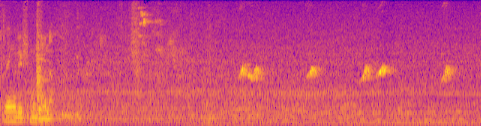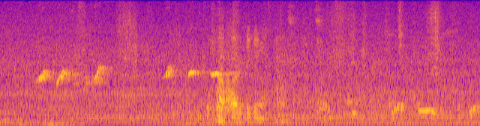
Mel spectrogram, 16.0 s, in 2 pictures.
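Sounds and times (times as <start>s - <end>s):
steady low hum: 0.0s - 16.0s
bird whistled calls: 2.2s - 3.0s, 4.0s - 4.4s, 5.1s - 5.4s, 6.0s - 6.6s, 7.3s - 7.6s, 8.6s - 9.9s, 10.7s - 11.8s.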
